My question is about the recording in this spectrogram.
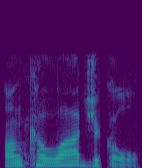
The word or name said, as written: oncological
